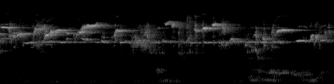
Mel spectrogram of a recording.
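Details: Russian canary, four months old, singing: a continuous fast warbling run of twittering, trilled and whistled notes, bright and high, with short buzzy rolls and rapid chirps, faint low knocks beneath near the end.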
